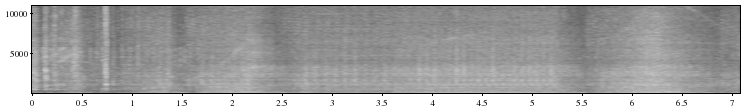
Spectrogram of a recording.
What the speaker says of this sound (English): It seems to spool up extremely quickly, obviously because of the size of the turbo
